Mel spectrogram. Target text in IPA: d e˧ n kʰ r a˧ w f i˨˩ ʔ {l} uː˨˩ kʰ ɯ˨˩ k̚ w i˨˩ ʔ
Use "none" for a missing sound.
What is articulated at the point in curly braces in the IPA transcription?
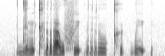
r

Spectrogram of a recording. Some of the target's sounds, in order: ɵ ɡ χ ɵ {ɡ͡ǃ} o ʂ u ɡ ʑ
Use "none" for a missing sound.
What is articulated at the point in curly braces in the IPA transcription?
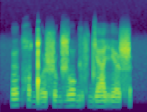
ɡ͡ǃ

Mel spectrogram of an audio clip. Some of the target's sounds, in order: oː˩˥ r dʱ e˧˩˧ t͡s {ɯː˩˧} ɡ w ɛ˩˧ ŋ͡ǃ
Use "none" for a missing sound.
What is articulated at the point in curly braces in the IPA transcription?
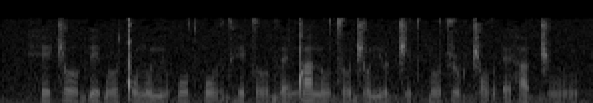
ɤː˩˧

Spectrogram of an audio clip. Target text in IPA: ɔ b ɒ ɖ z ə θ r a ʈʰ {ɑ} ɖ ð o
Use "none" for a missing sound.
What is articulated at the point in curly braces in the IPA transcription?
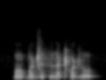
ɔ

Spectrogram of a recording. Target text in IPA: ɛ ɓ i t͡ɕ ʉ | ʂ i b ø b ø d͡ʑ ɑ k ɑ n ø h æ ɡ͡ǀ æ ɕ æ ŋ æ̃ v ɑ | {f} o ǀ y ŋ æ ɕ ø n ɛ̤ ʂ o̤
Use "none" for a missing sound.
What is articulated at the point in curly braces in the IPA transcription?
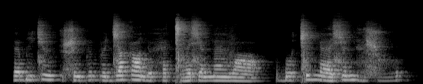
ɓ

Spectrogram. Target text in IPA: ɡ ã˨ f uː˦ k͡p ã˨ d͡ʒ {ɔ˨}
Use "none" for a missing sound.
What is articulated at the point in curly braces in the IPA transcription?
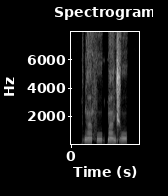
o˨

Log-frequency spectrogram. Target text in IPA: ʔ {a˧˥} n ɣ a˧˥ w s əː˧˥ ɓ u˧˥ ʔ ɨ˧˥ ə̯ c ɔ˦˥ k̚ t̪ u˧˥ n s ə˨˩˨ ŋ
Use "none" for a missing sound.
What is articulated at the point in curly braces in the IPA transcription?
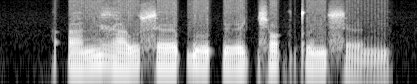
a˧˥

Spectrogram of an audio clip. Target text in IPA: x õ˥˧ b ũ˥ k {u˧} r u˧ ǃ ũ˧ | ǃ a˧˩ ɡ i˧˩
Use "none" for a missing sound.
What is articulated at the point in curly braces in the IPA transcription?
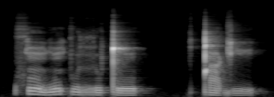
u˧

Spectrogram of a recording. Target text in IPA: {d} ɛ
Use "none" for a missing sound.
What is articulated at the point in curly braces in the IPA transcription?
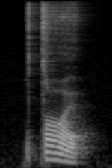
tˤ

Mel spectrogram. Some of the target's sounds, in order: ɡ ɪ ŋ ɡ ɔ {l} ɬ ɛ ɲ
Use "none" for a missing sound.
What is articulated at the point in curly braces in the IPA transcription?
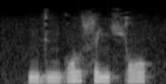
l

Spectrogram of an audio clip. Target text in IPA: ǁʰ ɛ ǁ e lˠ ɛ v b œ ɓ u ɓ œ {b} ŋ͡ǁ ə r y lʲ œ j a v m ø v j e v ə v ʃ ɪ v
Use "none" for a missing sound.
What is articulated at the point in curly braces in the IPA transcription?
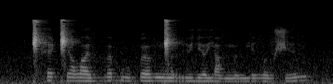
v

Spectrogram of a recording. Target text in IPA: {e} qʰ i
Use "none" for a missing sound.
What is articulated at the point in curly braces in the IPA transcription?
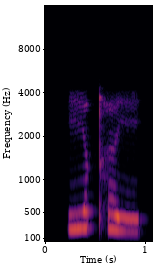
i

